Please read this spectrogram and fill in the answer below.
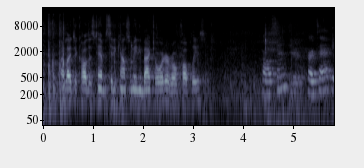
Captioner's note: gavel sounding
